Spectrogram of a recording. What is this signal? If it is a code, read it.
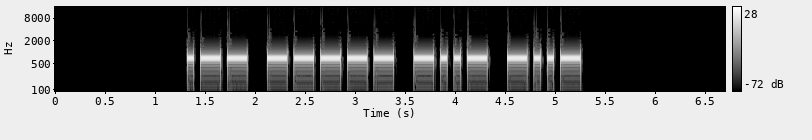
Morse code, heard as a keyed tone, about 19 wpm, 700 Hz. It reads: W0XX
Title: Speed Racing - USA 1x2 Call Signs 15wpm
